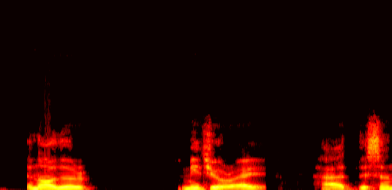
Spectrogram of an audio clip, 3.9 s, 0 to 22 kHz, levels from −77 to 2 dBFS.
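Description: From 0.44 to 0.51 s, hard clipping flattens the peaks by about 1 dB, giving a brief crackle on loud moments only, not the steady fuzz of heavier overload. At 2.52 to 2.79 s, AAC frame loss with concealment smears about 235 ms into a phasey, noisy patch rebuilt from earlier spectrum, unlike the clean silent gap of a plain dropout.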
